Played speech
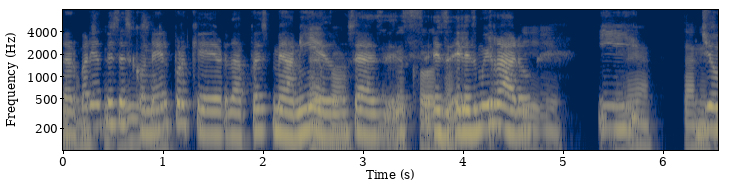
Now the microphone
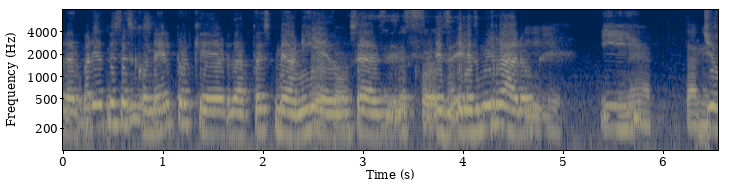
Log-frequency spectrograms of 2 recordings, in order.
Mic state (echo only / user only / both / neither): echo only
